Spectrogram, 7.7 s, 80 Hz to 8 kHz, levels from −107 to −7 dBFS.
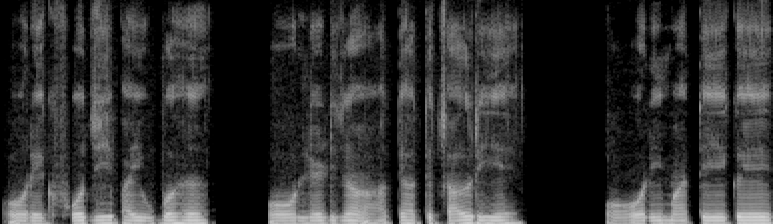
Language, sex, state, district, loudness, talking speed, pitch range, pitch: Marwari, male, Rajasthan, Nagaur, -32 LUFS, 125 wpm, 110-115 Hz, 110 Hz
